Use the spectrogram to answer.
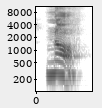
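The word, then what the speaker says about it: knock: नोक। यहां पर भी के के बाद एन आया तो के साइलेंट हो गया।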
